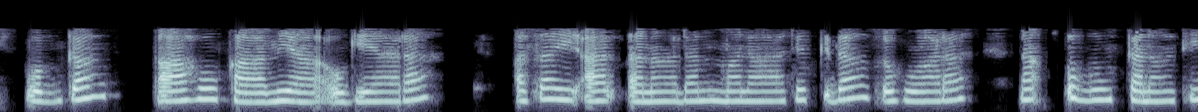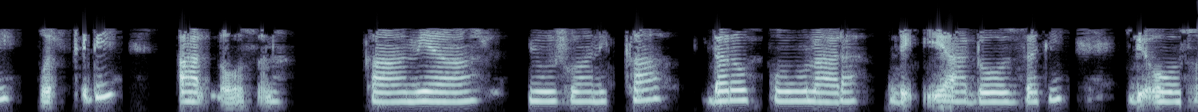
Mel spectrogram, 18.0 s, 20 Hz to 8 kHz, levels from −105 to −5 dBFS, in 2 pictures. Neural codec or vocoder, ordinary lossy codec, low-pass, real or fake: codec, 16 kHz, 4.8 kbps, FACodec; AAC, 16 kbps; 7.2 kHz; fake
